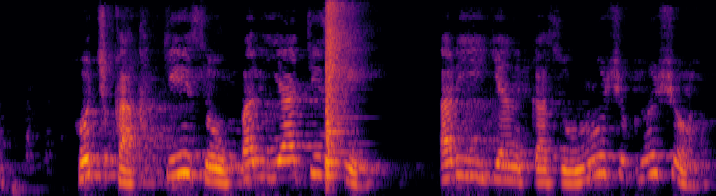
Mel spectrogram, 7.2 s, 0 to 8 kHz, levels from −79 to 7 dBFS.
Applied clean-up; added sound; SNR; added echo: classical method WPE with log-MMSE.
